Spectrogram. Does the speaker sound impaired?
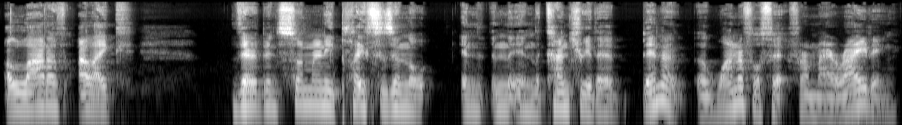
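Yes: stutter; stutters during conversation; here repeated sounds, repeated words.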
